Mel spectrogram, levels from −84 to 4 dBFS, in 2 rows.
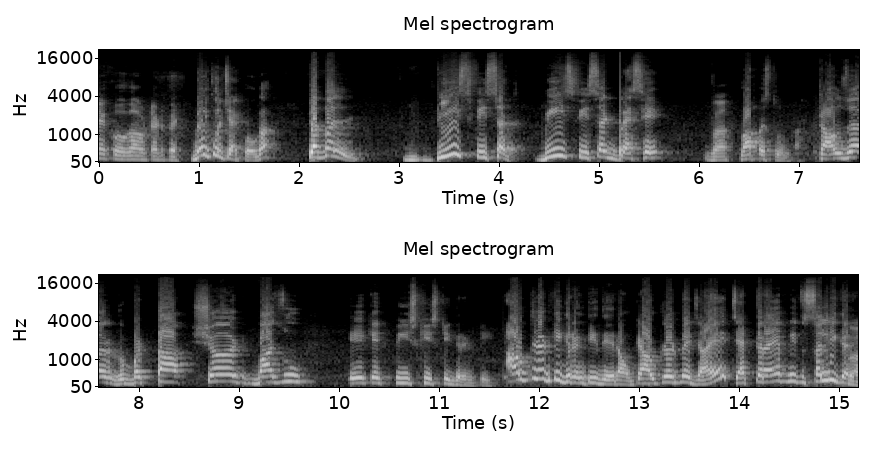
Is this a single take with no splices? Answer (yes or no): no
